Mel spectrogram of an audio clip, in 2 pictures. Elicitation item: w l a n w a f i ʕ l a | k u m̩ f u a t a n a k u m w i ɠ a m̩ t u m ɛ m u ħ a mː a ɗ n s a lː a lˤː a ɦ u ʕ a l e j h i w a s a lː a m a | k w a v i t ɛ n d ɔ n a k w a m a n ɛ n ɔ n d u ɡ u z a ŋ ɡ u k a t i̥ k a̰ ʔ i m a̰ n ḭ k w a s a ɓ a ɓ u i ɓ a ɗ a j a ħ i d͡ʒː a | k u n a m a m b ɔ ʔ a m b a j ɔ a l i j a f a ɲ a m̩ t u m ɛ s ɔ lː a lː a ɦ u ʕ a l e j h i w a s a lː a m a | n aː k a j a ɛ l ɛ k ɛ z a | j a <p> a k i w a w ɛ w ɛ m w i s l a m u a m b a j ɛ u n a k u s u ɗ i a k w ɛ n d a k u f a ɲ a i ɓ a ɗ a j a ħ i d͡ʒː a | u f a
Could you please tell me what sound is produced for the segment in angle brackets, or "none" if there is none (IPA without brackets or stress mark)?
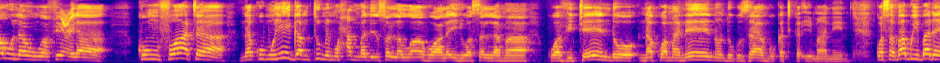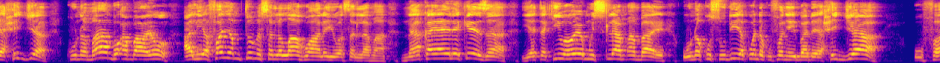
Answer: t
